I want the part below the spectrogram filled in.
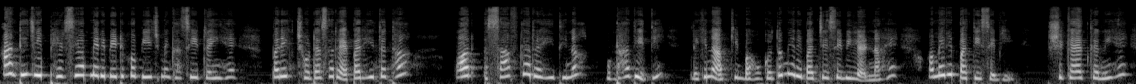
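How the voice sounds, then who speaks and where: A woman's voice: very high voice, animated, normal speed, darkish tone. A woman voicing a defensive, quarrelsome young housewife in a cartoon story, with a complaining, argumentative manner.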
